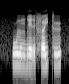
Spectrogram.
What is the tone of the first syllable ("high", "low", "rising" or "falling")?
low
